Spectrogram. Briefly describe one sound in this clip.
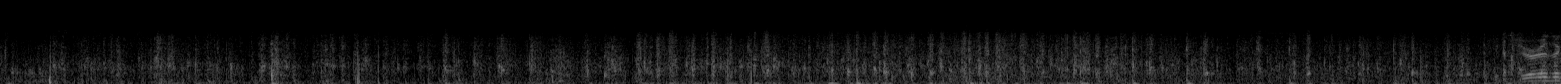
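Horses' hooves clop steadily on a dirt road.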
